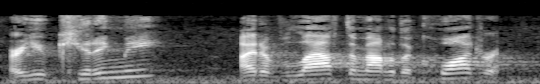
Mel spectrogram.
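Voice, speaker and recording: A woman's voice: medium pitch, animated, fast, bright, forceful tone, in a large hall, a little hiss or hum. A woman voicing a seasoned female starship captain with a matter-of-fact manner.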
